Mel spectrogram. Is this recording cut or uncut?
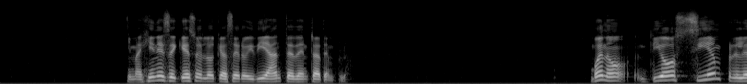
cut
